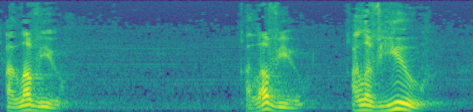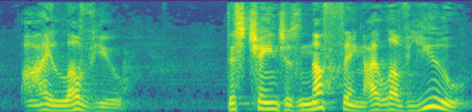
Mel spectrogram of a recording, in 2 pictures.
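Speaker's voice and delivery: soft, low, slow loving repetition; tender repeated love. Acted. Man holding her hands, repeating his love softly and slowly. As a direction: say it gently over and over.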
